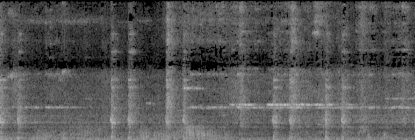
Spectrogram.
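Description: Passenger train coaches passing close by at speed: a steady rumble of wheels on rail, with sharp clacks mostly in pairs as the wheels cross rail joints. A faint, high, steady wheel squeal comes in about halfway through.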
